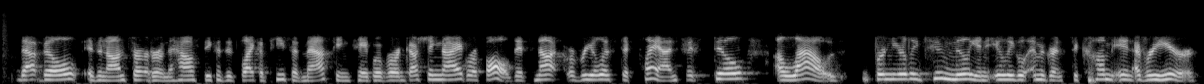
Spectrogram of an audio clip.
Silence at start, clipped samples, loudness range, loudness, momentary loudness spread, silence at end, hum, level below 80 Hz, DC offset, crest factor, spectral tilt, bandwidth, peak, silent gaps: 0.2 s; under 0.1%; 2 LU; -17 LUFS; 8 LU; 0.1 s; none; -66 dBFS; under 0.1%; 16 dB; -8 dB/octave; 4 kHz; 0 dBFS; none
